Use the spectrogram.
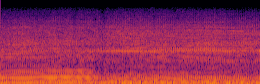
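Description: A motorcycle engine runs loud and close while riding, a steady droning roar with harmonic whine that shifts pitch partway through as the throttle eases off, sitting alone with no talk over it.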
